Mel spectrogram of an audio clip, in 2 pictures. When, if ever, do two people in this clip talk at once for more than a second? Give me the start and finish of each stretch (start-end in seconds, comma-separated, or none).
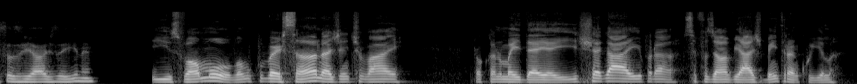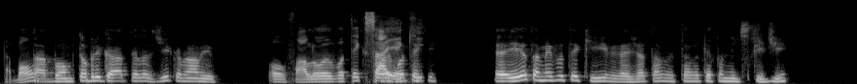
none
